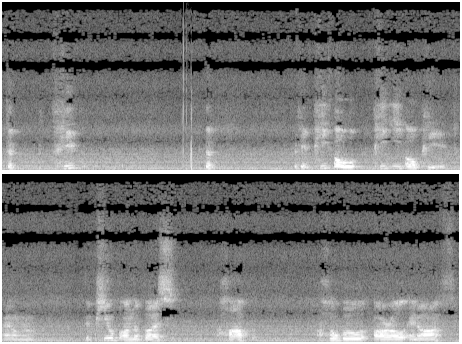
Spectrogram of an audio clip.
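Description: A man, casually reading his old writing aloud in a halting way, with self-mocking asides, in a small bedroom. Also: a little high. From Canada. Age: 20s. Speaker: vlogger. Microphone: camera a few feet away. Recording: roomy, distant mic with noise.

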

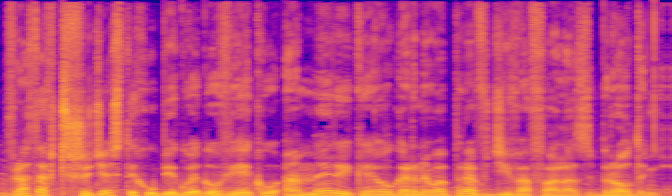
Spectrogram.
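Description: A man's voice: mid-range voice, lively intonation, normal speed, darkish tone. A man in his thirties reading scripted true-crime narration as a podcast host. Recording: music under the voice. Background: background music.

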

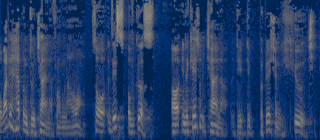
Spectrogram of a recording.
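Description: A man on a panel discussion giving a measured explanation with some hesitations. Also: mid-range voice, dark tone, breathy edge.

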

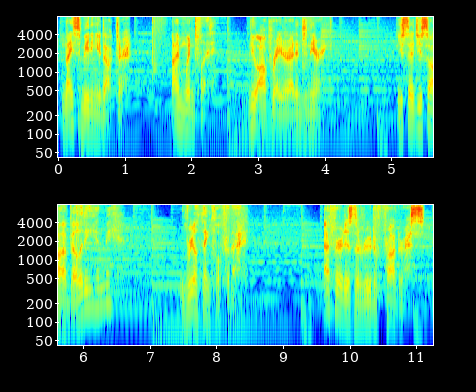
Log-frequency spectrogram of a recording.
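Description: A man's voice: mid-range voice, normal speed, pauses often, music in the background, lightly acted. A man voicing an earnest, humble, eager young engineer in a video game, with casual, clipped, sincere phrasing. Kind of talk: scripted game character voice lines.

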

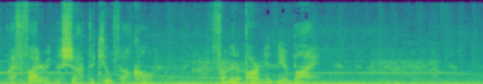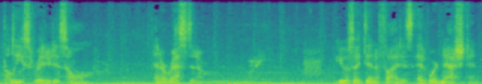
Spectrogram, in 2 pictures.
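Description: An actor playing a brooding masked vigilante, grim and controlled, narrating an audio drama in a flat, terse, grave manner. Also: male voice, fairly low pitch, a little slow, long pauses, lightly acted. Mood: grim, measured. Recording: dramatic music under the voice.

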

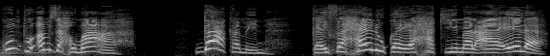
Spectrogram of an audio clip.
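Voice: high voice, very animated, moderate pace, bright, forceful tone, dry recording, studio quality, exaggerated voice. An actor voicing a cheeky young boy in a cartoon, who teases and mocks his siblings with sarcasm. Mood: teasing. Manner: sarcastic, teasing. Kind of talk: animated cartoon dialogue.

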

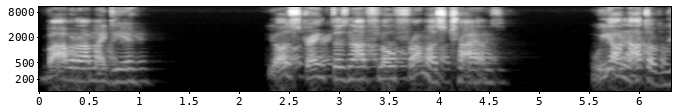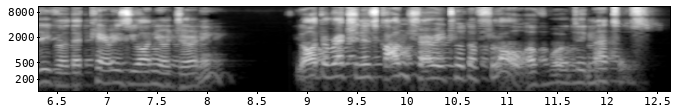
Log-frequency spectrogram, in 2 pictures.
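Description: An actor playing a wise old martial arts master spirit in an audio drama, speaking in a measured, formal, teaching manner. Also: male voice, sits high, vocal fry, bright, forceful tone, echoey room, far from the mic, exaggerated voice, rough recording. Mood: grave, caring.

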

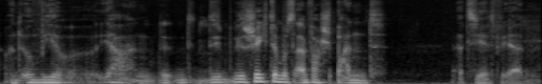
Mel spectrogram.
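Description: A man's voice: deep voice, lively intonation, moderate pace, darkish tone, breathy edge. A man co-hosting a podcast in casual, joking chat, rambling with restarts and laughs into a studio mic. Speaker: podcast co-host.

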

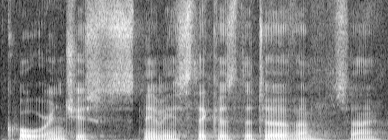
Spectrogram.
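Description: A man in his thirties casually showing materials at a workshop table, talking in a relaxed, rambling way with plenty of fillers and restarts. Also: rumbling low, brisk, a little hiss or hum. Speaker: maker demonstrating laser-cut materials. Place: workshop, indoors, at a work table.

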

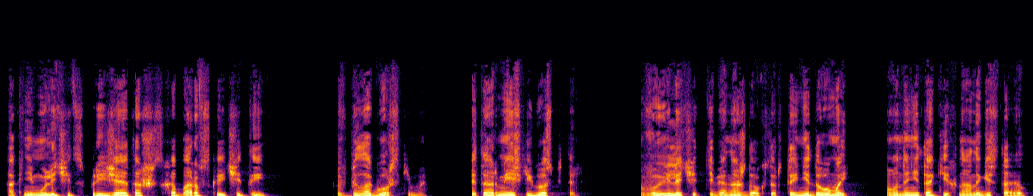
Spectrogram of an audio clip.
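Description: A man's voice: fairly high pitch, a little fast, voice pushed up. A male audiobook reader voicing a kindly, motherly female nurse at an army hospital who talks in a soothing, homely way. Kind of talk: audiobook character voice.

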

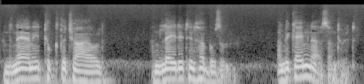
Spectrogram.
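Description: A man giving measured, solemn scripted scripture narration. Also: mid-range voice, slightly rough. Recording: dull old cassette tape.

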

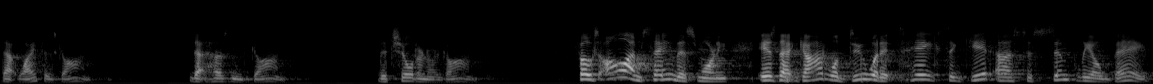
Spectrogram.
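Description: A man in his thirties with a mild stutter, preaching a sermon in a church sanctuary, animated and gesturing, swinging between loud emphasis and quiet asides. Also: a little high, a little slow. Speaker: missionary preacher. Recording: lo-fi church recording.

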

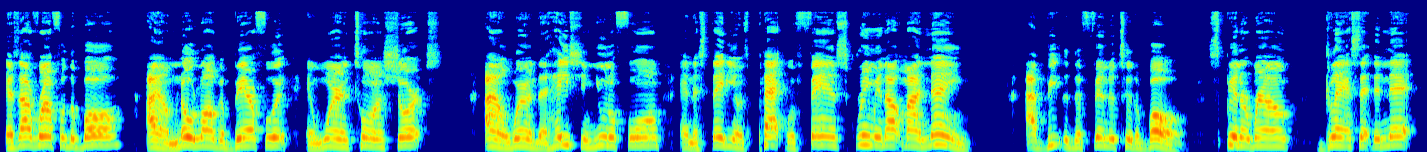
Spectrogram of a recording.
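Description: A man's voice: sits high, moderate pace, creaky, sharp tone. A young man hosting a children's read-aloud show, speaking informally and straight to his young listeners. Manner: informal, slangy, addressing young listeners directly. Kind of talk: casual intro and storybook read-aloud. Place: small room indoors.

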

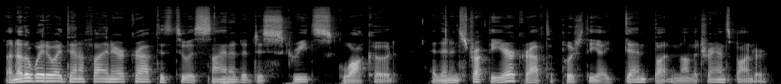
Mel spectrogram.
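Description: A man narrating a scripted lesson as an instructor, with a clear, measured, explanatory delivery. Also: on the low side.

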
